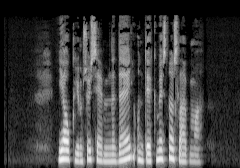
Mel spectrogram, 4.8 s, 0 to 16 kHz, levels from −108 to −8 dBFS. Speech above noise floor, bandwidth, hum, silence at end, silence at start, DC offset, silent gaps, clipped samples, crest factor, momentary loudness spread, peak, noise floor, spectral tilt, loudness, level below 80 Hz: 55 dB; 11.5 kHz; none; 0.8 s; 1.15 s; under 0.1%; none; under 0.1%; 20 dB; 16 LU; -4 dBFS; -76 dBFS; -5.5 dB/octave; -21 LUFS; -72 dBFS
